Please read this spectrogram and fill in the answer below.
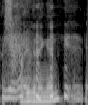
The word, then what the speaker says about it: Scheveningen: I got the pronunciation down, Scheveningen.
